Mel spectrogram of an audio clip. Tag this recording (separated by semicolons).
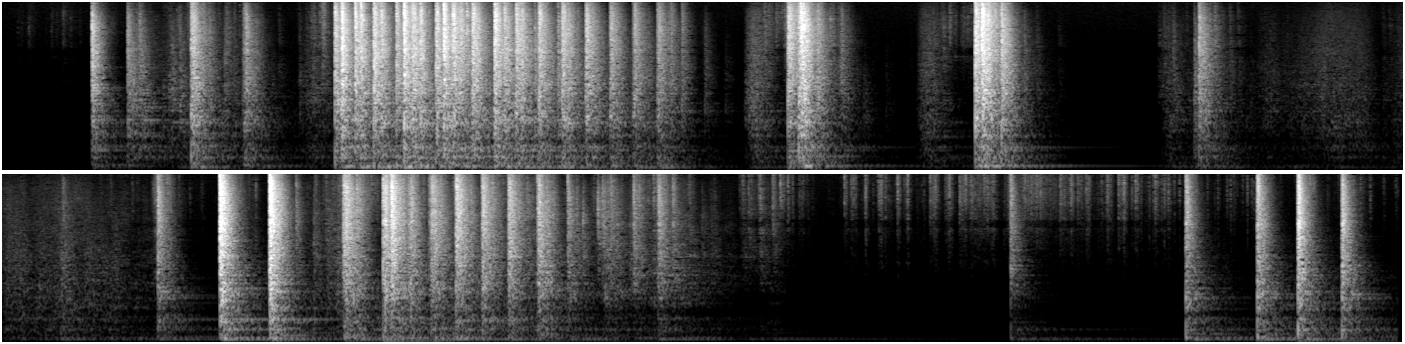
Alex; Boyesen; Digital; Ed; fence; hit; metal; Mixes; Sheffield; table; wire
